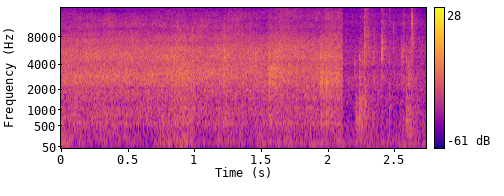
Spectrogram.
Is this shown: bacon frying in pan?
yes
